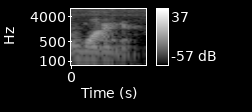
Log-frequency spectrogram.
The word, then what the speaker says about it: Weiner: I know that if my name was Wiener and it was spelled W-E-I instead of W-I-E, like I before E except after C, I would pronounce it Weiner.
